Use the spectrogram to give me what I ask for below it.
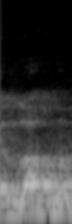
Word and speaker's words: اللہ: وہ یہ ہے کہ لفظ اللہ جو ہوتا ہے نا وہ لفظ اللہ لام پر کھڑی زبر ہوتا ہے.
